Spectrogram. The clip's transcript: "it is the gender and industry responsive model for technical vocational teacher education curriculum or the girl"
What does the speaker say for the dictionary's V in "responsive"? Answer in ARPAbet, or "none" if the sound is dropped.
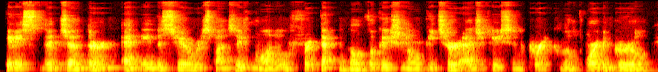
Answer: V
